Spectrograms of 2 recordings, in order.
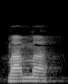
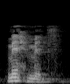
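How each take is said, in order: First: The name is said with a Persian pronunciation. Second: The name is said with a Turkish pronunciation. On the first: "ما میگیم چی؟"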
